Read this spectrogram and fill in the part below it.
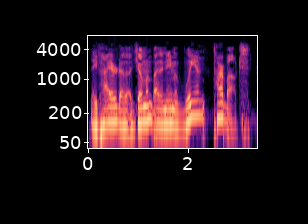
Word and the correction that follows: Tarbox: Tarbo. It's pronounced Tarbo. – Tarbo. Tarbo. Okay. – Like Tarbo. – Very French. – Silence. – Oh, very French.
